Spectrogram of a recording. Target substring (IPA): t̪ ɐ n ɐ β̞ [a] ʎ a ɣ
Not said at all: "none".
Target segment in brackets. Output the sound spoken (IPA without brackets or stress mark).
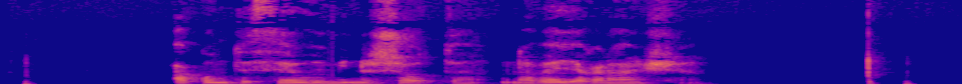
ɛ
